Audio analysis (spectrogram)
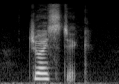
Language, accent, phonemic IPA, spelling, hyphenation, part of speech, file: English, US, /ˈd͡ʒɔɪ.stɪk/, joystick, joy‧stick, noun / verb, En-us-joystick.ogg
- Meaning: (noun) A mechanical control device consisting of a handgrip mounted on a base or pedestal and typically having one or more buttons, used to control an aircraft, computer, or other equipment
